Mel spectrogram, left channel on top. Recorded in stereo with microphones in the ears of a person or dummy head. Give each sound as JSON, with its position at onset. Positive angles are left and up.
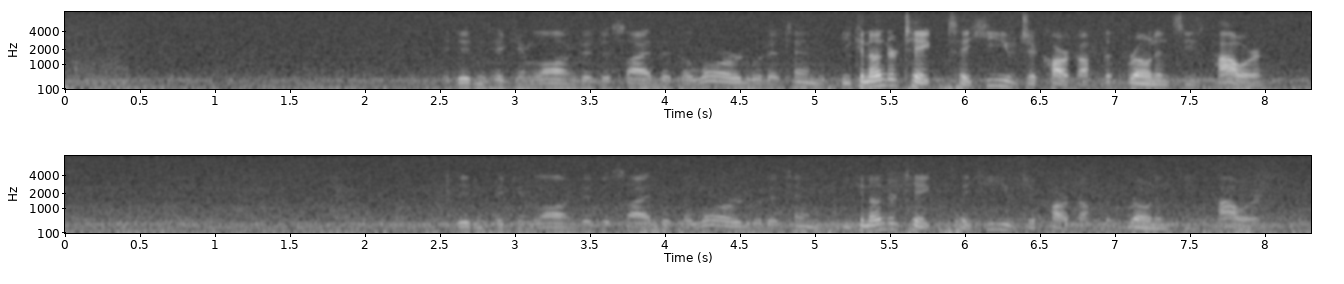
{"t": 2.5, "sound": "a man speaking", "side_deg": 25}
{"t": 5.2, "sound": "a man speaking", "side_deg": 75}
